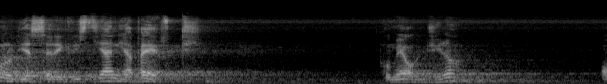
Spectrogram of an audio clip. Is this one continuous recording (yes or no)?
yes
